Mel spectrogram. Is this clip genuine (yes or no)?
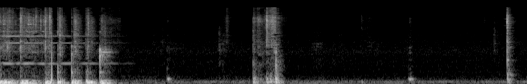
no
